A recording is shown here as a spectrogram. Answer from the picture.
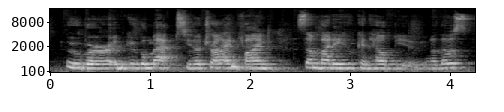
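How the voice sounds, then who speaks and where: A woman with an American accent talks at a moderate pace in a fairly high, monotone, flat voice, with noticeable background noise and audible room echo. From US Pacific Northwest, Portland, Oregon. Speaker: English teacher and teacher trainer. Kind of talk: interview.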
